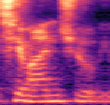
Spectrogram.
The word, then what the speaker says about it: Shivanshu: I kind of confused how to pronounce It's Arya. Shifanshu. Shifanshu, Yes, Shivanshu. right? You are on spot at Shivanshu, yes.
